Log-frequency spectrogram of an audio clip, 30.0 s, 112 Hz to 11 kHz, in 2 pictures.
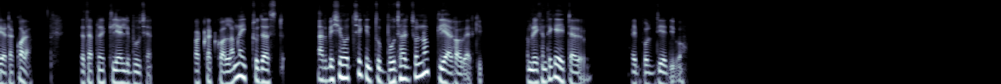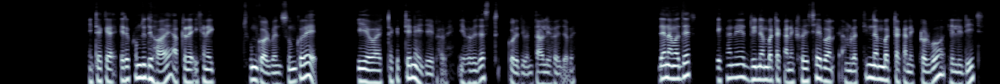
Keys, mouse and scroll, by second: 0.6 scroll down 1, 2.9 click, 11.2 click, 14.6 right click, 16.6-18.2 drag, 18.2-18.6 ctrl+scroll up 1, 19.8 click, 22.3 ctrl+scroll down 1, 24.2 click, 28.3 click.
